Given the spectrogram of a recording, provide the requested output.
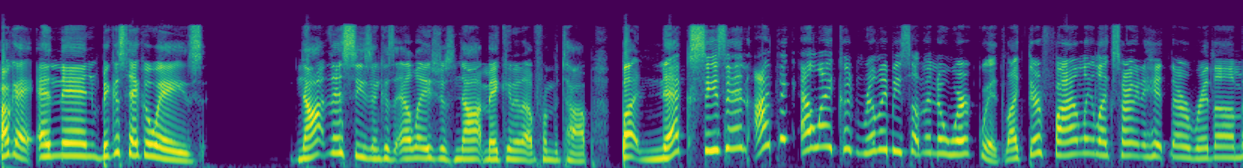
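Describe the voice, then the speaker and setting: Loud and fairly quick, the voice makes very wide pitch swings, with a dry, close sound with no echo. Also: woman. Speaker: podcast host; teacher. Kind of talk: casual chat.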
